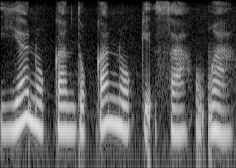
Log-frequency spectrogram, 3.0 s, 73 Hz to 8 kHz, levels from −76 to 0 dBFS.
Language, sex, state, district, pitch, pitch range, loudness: Garo, female, Meghalaya, North Garo Hills, 205 Hz, 200-235 Hz, -18 LUFS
